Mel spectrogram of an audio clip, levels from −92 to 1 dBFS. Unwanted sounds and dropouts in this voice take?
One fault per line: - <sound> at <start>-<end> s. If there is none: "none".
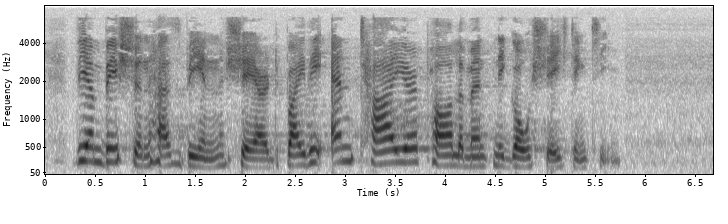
none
